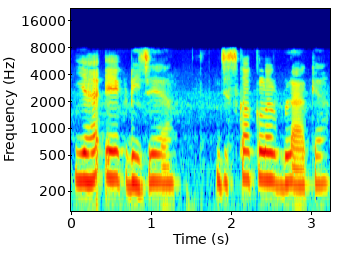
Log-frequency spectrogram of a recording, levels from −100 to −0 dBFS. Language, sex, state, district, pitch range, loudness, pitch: Hindi, female, Uttar Pradesh, Saharanpur, 250-270 Hz, -17 LUFS, 260 Hz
